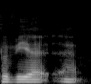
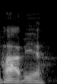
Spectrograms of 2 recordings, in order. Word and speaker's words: Pavia: Um and so if you can if you can keep Pavilla is it Pavia? I don't want to say it wrong. Pavia.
